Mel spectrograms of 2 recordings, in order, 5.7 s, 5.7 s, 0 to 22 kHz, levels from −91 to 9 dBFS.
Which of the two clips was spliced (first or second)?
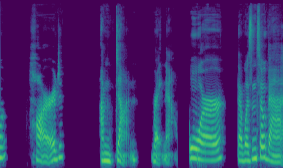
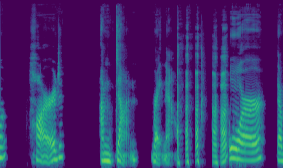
first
